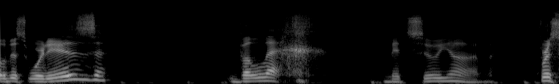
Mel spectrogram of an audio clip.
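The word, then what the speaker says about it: מצוין: The first shva is pronounced, mitsuyan.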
